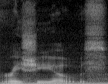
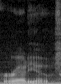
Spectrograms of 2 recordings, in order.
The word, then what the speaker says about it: ratios: lesson one on ratios that word is pronounced ratios not radios go ahead and get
